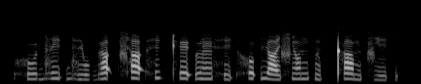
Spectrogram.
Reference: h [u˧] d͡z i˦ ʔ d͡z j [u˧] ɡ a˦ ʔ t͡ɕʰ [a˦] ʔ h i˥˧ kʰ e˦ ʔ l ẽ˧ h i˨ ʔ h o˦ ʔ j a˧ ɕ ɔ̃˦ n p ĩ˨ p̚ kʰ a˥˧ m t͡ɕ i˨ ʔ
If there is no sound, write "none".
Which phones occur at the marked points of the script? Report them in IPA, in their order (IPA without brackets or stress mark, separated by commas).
u˧, u˨˩, a˦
